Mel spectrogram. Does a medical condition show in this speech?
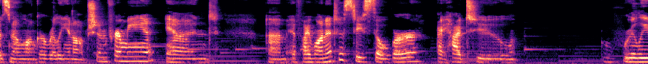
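No.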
